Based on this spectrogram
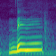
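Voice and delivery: high-pitched mock beeping noise; playful beeps. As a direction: chirp a robot beep, playfully. Imitating stormtrooper sound.

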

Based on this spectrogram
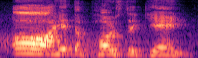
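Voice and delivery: loud, drawn-out groan of frustration, pitched high; frustrated cry. Real, not acted. Gamer hitting the post yet another time, crying out. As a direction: wail it slowly at the near miss. Hits the post once more.

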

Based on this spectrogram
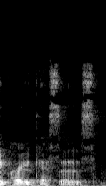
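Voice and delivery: usual speaking voice

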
